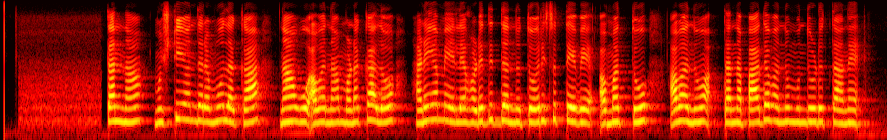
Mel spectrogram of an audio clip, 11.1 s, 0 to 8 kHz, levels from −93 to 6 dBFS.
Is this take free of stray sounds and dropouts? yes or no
yes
